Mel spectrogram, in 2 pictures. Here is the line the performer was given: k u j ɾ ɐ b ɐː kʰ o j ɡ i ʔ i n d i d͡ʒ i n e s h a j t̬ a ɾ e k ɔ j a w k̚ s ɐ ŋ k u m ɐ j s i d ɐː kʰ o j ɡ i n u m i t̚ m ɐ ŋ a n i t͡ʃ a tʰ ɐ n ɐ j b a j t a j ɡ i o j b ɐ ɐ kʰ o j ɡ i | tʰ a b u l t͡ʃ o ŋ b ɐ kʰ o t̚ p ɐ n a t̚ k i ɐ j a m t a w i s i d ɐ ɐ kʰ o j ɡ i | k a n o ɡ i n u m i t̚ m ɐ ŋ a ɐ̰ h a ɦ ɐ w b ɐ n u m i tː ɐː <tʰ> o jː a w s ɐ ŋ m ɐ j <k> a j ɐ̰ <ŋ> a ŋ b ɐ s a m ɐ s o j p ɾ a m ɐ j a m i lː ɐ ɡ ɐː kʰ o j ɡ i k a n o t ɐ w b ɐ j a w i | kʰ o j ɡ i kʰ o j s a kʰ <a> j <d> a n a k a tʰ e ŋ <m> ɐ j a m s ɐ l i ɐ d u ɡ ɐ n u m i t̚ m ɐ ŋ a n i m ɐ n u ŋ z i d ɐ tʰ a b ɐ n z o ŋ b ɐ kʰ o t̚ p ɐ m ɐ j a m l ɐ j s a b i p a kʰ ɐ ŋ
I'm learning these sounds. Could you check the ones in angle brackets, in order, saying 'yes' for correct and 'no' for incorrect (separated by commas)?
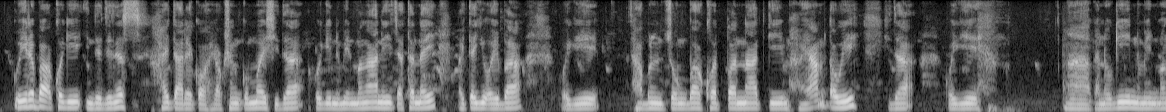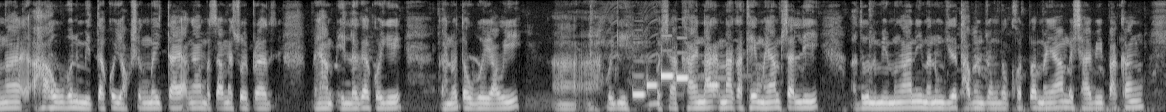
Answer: no, no, yes, yes, no, yes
